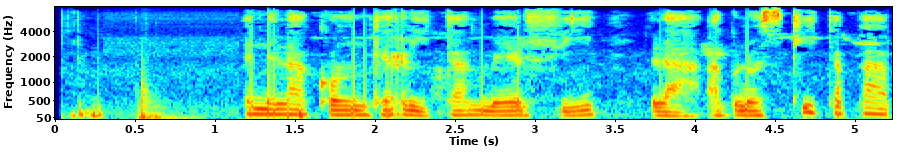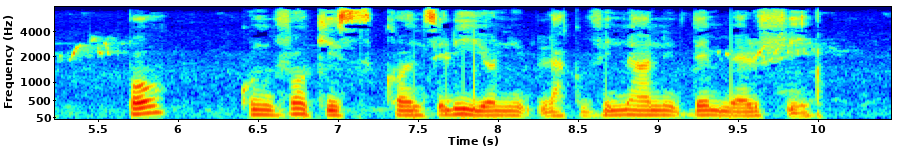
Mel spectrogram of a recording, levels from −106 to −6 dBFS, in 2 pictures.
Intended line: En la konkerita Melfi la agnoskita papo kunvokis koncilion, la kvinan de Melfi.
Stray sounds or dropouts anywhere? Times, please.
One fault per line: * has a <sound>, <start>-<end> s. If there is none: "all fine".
* has a thud, 0.5-1.0 s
